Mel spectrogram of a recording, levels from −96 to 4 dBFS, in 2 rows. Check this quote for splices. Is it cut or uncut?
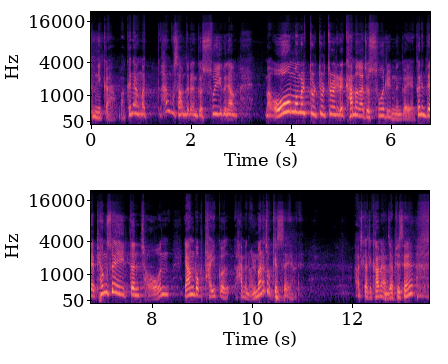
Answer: uncut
